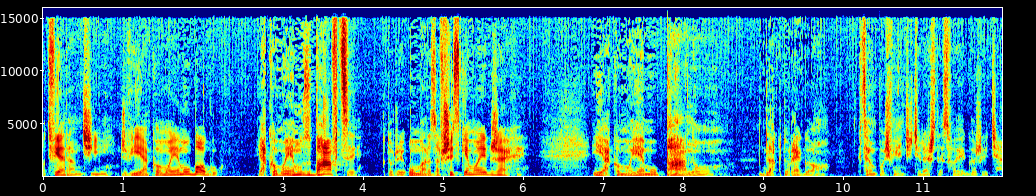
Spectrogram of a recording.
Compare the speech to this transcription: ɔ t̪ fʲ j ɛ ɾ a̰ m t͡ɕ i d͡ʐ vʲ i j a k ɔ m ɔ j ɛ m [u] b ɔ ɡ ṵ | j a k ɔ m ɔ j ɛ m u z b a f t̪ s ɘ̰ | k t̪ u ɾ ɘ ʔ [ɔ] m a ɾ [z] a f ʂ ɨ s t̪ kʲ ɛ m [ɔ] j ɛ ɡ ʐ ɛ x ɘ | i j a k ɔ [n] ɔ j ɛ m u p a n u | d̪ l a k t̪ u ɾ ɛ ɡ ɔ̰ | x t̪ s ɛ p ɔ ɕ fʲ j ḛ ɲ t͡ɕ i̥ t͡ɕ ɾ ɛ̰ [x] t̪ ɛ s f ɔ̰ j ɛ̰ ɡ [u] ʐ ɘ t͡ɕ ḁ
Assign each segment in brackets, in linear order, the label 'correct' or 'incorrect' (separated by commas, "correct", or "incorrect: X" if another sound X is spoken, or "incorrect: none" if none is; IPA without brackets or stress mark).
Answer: correct, incorrect: u, correct, correct, incorrect: m, incorrect: ʂ, incorrect: ɔ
